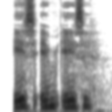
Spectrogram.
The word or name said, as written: sms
